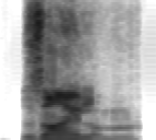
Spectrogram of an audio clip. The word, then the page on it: xylem: British English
